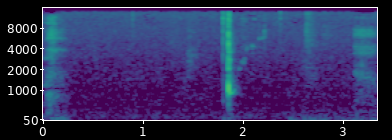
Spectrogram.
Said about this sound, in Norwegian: Hva skjer med hersens krana? Få den av.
